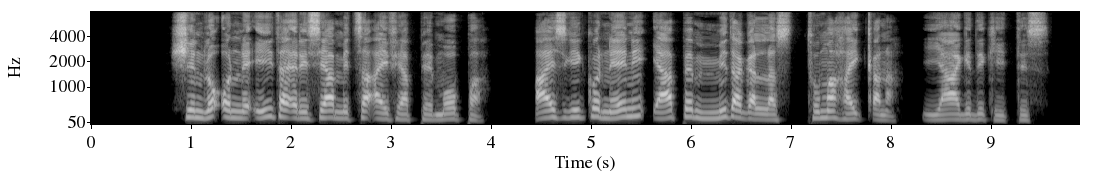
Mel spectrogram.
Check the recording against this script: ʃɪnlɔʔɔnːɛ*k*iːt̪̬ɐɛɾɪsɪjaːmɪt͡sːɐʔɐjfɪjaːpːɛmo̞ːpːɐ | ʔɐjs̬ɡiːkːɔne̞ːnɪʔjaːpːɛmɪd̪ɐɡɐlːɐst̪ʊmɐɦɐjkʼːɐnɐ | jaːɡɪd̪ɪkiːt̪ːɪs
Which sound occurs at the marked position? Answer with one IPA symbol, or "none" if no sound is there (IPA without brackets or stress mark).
ʔ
